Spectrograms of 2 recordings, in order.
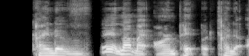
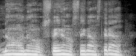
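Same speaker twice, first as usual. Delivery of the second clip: urgent; 8 semitones higher than usual. Retold or imitated. Medic urges him to stay down.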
